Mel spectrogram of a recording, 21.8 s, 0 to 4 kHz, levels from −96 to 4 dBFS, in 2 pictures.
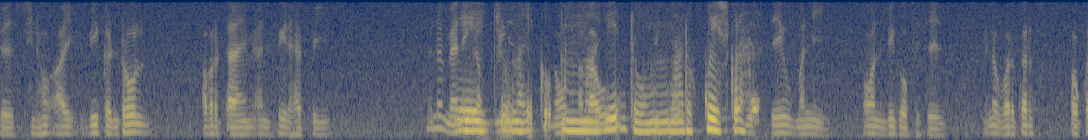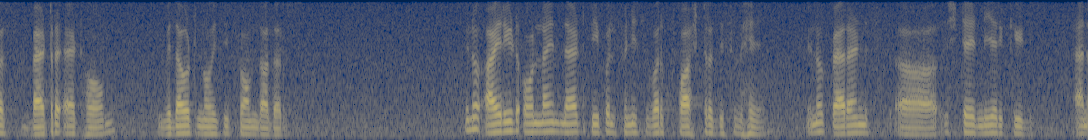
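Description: Between 4.9 and 7.73 s the speech dips six times: 4.9–5.11, 5.5–5.57, 6.31–6.47, 6.68–6.72, 6.9–7.04 and 7.29–7.73 s, sinking by roughly 5 to 20 dB, deepest at 6.31 s. This pattern is likely speech suppressed in double talk, with the echo canceller attenuating the near talker while the far side also speaks.

From 7.5 to 7.63 s, inside the last dip, a delayed copy of the speech appears 158 ms behind the original and only a few dB below it, band-limited to 4 kHz like the G.711 call path. This is likely an echo leak, where loudspeaker pickup escaped cancellation and returned.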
